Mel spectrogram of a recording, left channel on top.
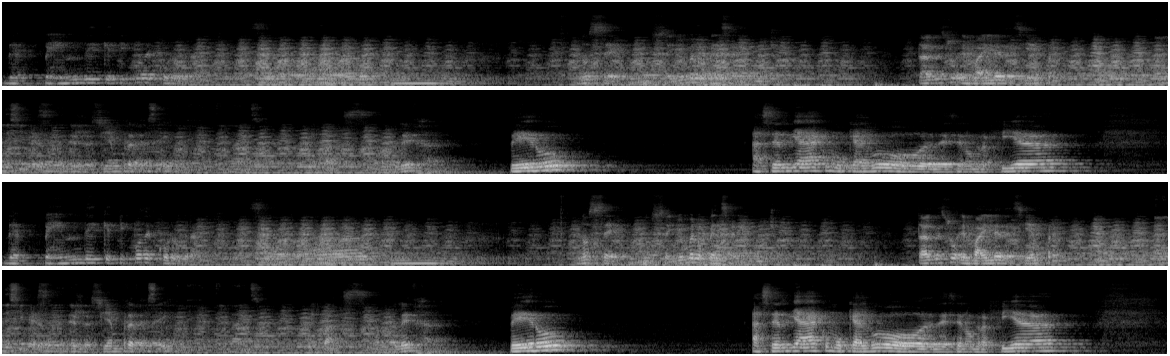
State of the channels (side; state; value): both; normal; correlation 0.60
